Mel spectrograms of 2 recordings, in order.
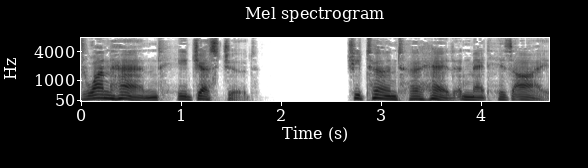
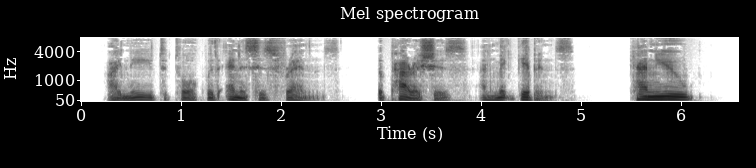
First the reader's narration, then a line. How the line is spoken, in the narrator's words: whispered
